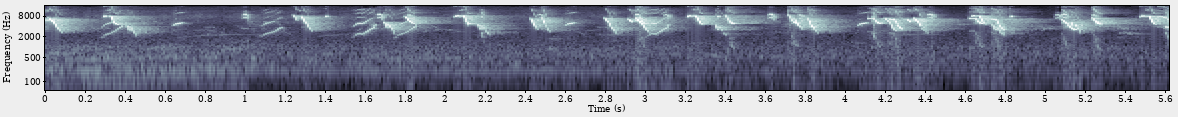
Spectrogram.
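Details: Saffron finches free in the wild, a festive gathering of several birds: high, bright chirped notes with downslurred buzzy sweeps, packed in quick overlapping bursts about twice a second throughout.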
